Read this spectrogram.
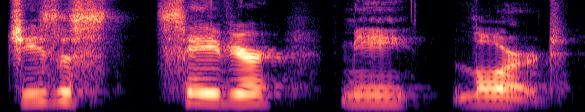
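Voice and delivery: soft, hushed plea to Jesus; quiet desperate plea. Retold or imitated. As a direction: pray it almost under your breath. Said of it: "it's this pattern".

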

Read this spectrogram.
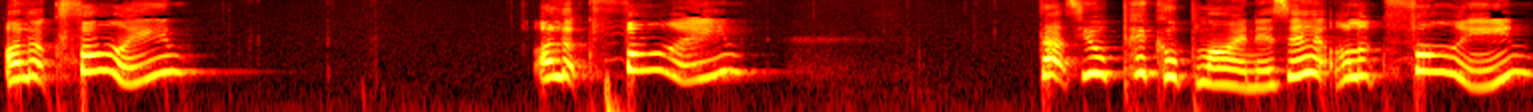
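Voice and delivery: high, loud, incredulous echo; mocking disbelief. Real, not acted. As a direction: repeat it back as if it's absurd. Reader mocks the pickup line.

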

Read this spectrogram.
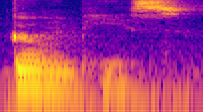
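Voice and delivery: soft unvoiced whisper; a hushed go in peace; whispered blessing. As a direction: breathe it out gently. Quoting Jesus softly.

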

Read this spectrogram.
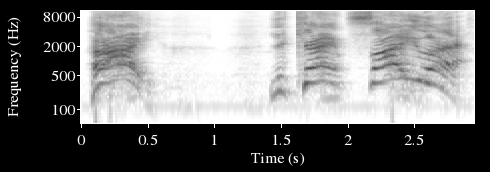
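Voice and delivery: loud high holler, slowly stretched out. Shown as a demonstration. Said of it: "let me try it again".

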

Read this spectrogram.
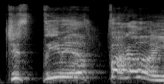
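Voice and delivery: high-pitched mock shout; retold angry outburst. Teen to his dad after shoving him, high retold outburst.

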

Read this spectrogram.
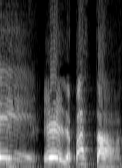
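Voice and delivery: loud, slow hammed-up Argentine drawl; mock Argentine accent. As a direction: stretch it out in a fake Argentine accent. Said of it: "Cómo hablan los argentinos".

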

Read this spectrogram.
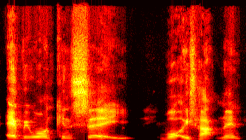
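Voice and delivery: mock screaming at telly. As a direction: imitate exasperated yelling at the TV. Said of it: "screaming at the telly".

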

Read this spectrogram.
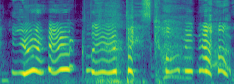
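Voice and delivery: very high, slow, drawn-out mimicry; high-pitched mock warning from a fellow rider; imitated rider's warning. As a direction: stretch it out in a high put-on voice. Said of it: "He's like".

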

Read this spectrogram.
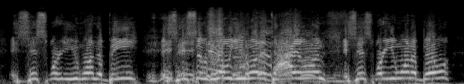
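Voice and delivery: high, loud strained yelling; retold screaming. Caller at work screaming at billing rep, retold. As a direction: re-enact screaming down the phone. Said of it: "I fucking screamed at one point".

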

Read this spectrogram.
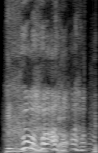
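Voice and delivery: high, loud, laughing; breaking up while giving dialect examples. Real, not acted. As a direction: burst out laughing on it.

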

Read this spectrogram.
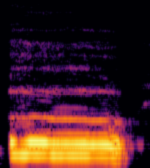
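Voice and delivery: long, high, loud "oh"; crowd jeer. Retold or imitated. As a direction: imitate everyone heckling at once. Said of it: "everyone was like".

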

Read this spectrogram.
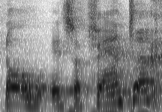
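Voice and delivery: slow, put-on American "Fanta"; exaggerated American pronunciation, spelled out slowly; American accent. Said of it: "what you said, had to go like".

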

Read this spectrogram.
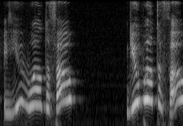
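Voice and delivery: high, puzzled double take; a puzzled fan echoing the odd speech; confused disbelief. Retold or imitated. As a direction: repeat it baffled.

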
